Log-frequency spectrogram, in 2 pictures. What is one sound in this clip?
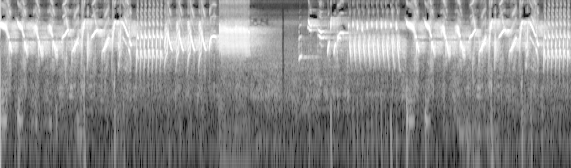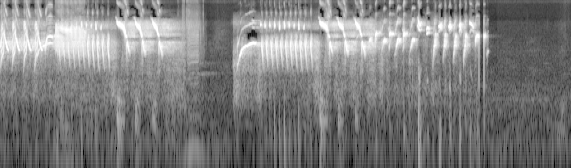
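A canary sings a loud, rapid trilling song close by, then falls silent.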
